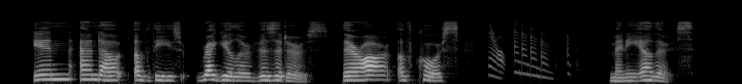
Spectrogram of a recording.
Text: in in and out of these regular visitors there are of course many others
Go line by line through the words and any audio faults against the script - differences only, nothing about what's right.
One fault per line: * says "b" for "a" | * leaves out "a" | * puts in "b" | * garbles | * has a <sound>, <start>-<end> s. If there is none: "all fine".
* leaves out "in"
* has a chirp, 4.9-5.8 s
